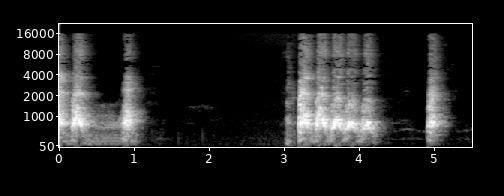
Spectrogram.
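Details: Small dog barking at a person: a couple of short barks, a long pause, then a rapid rattling run of barks over about a second and a single final bark.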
